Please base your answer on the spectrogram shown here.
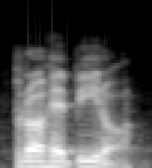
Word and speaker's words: prohibido: How do you pronounce it? It's prohibido.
